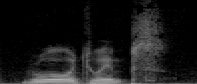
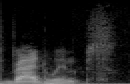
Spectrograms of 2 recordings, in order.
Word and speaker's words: Radwimps: I always used to read it as Rawdwimps, but it's Radwimps apparently.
